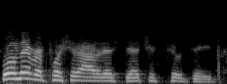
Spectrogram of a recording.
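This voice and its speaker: A take-charge young hero in old radio drama. His pitch is high and swings with urgency. He is brisk and commanding on a muffled recording. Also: very animated. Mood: determined. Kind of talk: 1940s radio acting.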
